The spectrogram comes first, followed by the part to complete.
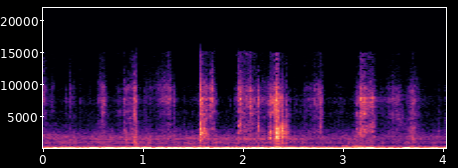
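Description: Tarot cards being handled and shuffled: scattered light papery flicks and rustles over a steady low rumble.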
